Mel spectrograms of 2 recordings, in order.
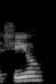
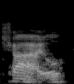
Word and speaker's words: child: letter is pronounced I we don't say chill we say child and a affordable we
